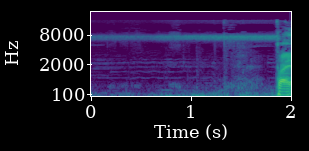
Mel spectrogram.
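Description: Quiet background in a pause of speech: faint low noise with a steady high-pitched tone. A man's voice starts again near the end.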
